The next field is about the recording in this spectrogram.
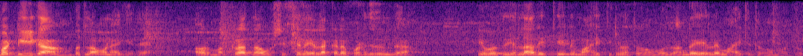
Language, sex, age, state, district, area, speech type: Kannada, male, 45-60, Karnataka, Kolar, rural, spontaneous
